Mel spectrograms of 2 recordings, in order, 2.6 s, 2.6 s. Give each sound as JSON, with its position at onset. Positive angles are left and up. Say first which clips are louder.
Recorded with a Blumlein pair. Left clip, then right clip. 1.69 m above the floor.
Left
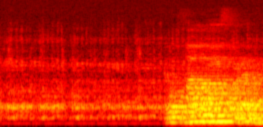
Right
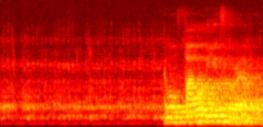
{"t": 1.6, "sound": "a man speaking", "louder": "right 3 dB", "azimuth_deg": -55, "distance_m": 1.2}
